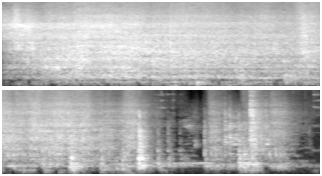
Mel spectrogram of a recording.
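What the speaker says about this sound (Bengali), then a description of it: "এখন আমি ডালটাকে ধুয়ে নিব।" Mung dal lentils being rinsed in water in a home kitchen, a steady loud rushing wash with clinks of a metal pot, thinning toward the end into separate splashes and clatters.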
